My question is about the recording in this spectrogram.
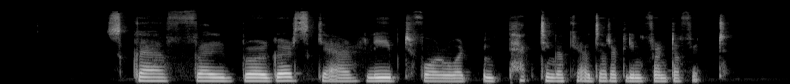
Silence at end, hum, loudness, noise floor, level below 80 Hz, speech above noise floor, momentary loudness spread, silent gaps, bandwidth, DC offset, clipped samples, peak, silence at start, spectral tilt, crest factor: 0.65 s; none; -21 LUFS; -79 dBFS; -66 dBFS; 58 dB; 11 LU; none; 13 kHz; under 0.1%; under 0.1%; -4 dBFS; 1.1 s; -5.5 dB/octave; 16 dB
